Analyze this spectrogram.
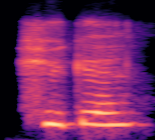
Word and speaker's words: hygge: Hygge. Yeah, the Y is like very Hygge.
